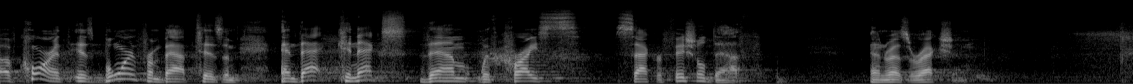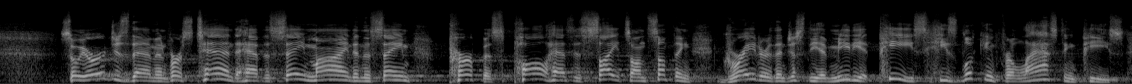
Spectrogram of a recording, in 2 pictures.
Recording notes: at Pender’s Traditional Service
